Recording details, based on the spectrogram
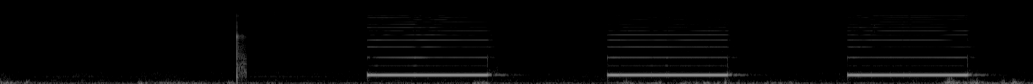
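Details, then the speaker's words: Newer HP all-in-one desktop (10th/11th gen Intel or newer) on a universal, non-genuine adapter; replacing the adapter didn't help. Three long low beeps then four short higher beeps, repeating, and it won't boot. "because every time the customer tries to use to plug it in they always just get these beeping codes and for some reason just really annoying them and obviously they can't boot to it because it gives beep codes every single time"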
